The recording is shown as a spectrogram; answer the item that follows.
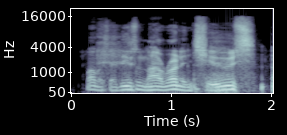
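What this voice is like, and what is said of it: Pretty good Forrest Gump impression. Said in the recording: “It's not a bad impression. It's actually pretty good. It's a pretty good Forrest. It's almost like it comes natural to you.”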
